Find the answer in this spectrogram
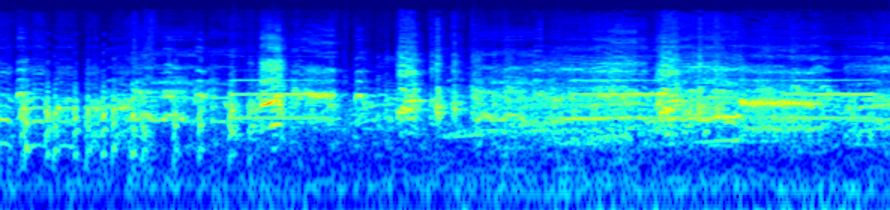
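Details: Cockerel and hens clucking and calling together in a farmyard, overlapping harmonic clucks and short squawks, with bursts of wing flapping around the second and fourth seconds and a steady busy flock background.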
